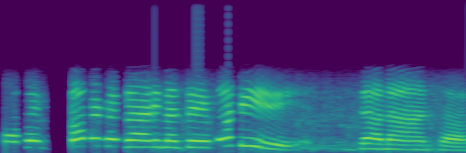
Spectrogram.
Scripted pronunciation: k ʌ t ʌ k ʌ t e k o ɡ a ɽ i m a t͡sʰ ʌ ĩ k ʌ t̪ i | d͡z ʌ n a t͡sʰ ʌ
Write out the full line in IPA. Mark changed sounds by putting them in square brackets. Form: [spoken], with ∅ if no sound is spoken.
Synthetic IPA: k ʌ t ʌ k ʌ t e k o ɡ a ɽ i m a [t͡s] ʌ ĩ k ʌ t̪ i | d͡z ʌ n a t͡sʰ ʌ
